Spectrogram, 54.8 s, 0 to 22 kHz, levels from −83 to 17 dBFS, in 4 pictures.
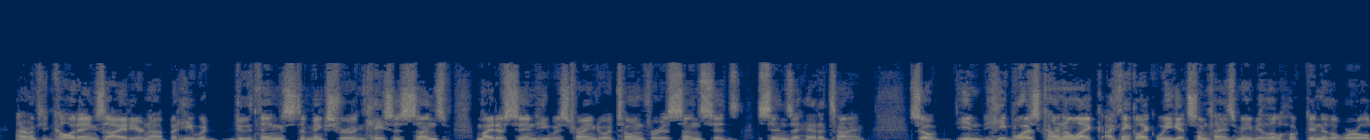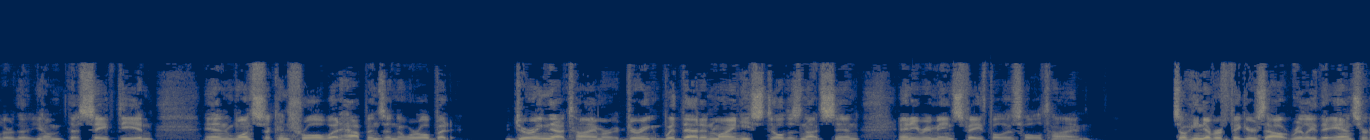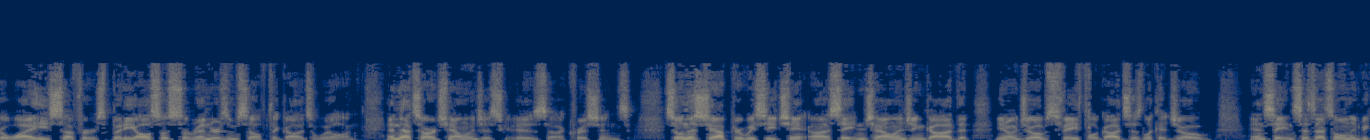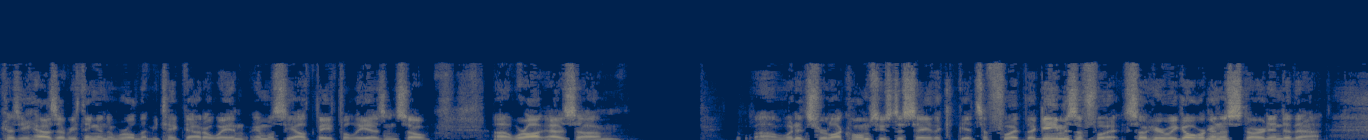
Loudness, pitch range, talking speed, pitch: -28 LUFS, 100-125 Hz, 220 wpm, 115 Hz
